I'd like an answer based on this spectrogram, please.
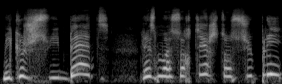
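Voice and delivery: tiny, very high moaning voice; whining plea. A narrator's reading. Trapped genie begs to be let out, whining. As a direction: beg pitifully, way up high. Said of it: "gémit le génie".

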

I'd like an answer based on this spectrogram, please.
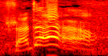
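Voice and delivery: j'adore sung out high and bright; delighted. Real, not acted. Repeats j'adore with more glee.

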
